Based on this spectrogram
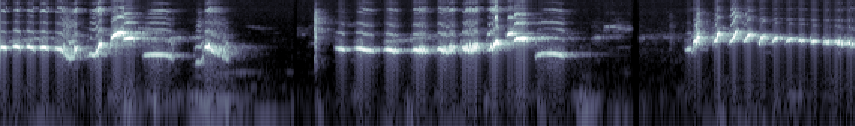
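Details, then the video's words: Aggressive white-rumped shama song used to provoke rival birds, with fast looping whistles, rich slurred phrases and rattling trills broken by short pauses, ending in a descending series of quick notes. "MURAI BATU GACOR‼️ SANGAT FIGHTER DAN GANAS UNTUK PANCINGAN MURAI ANDA"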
